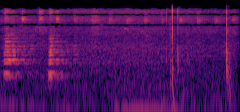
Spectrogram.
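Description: Two short car horn toots about half a second apart, followed by a low rumble on the microphone and a sharp knock near the end.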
